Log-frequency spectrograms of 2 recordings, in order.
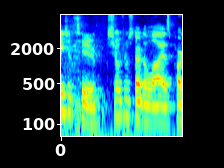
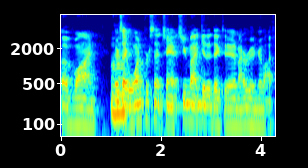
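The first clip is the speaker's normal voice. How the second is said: plain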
